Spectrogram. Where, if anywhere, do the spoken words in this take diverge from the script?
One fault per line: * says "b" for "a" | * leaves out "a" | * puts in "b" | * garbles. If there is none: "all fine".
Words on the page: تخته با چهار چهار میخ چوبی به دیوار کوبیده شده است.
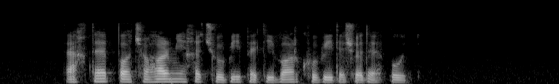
* leaves out "چهار"
* says "بود" for "است"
